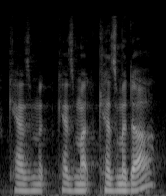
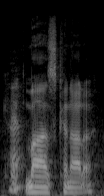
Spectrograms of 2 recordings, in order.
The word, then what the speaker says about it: Maz Kanata: Kazmadar? Maz Kanata. Maz Kanata. Oh, right. Damn it. You had all the right letters.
